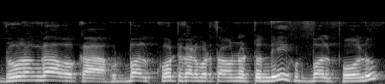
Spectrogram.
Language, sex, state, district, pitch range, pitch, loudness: Telugu, male, Andhra Pradesh, Chittoor, 155-175 Hz, 165 Hz, -12 LUFS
